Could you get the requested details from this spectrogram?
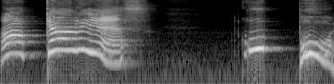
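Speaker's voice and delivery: voice going way up into cartoon pitch. Speaker voices a character being questioned by another: Mickey Mouse voice. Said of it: "I'm making him sound like Mickey Mouse".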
